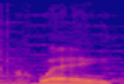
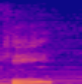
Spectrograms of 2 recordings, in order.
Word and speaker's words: quay: y is actually pronounced key. It's like in Donkey Kong there was like it was like called like something quay but it's actually pronounced key but nice.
